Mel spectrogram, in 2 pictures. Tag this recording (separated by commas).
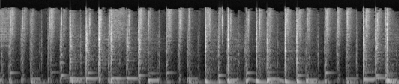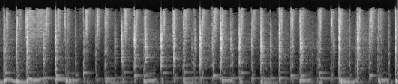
Afrobeat, Music, Music of Africa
